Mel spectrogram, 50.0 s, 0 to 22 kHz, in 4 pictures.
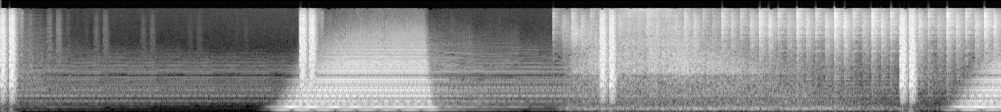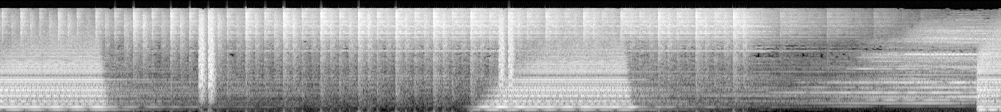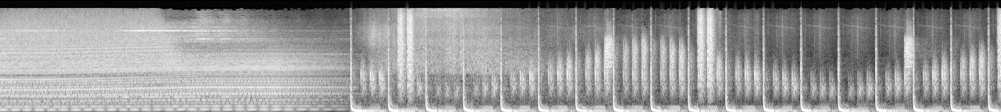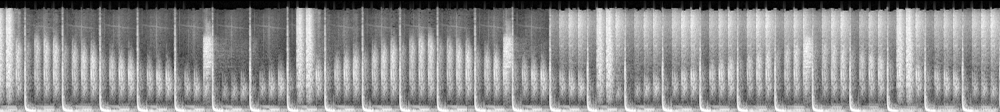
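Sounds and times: electronic dance music: 0.0 - 0.8, 3.6 - 6.3, 6.9 - 50.0
low synthesized drone: 0.3 - 7.3, 11.8 - 14.8, 18.4 - 33.1
pulsing bass line: 3.3 - 7.2, 11.8 - 15.0, 18.3 - 21.5, 24.7 - 50.0.

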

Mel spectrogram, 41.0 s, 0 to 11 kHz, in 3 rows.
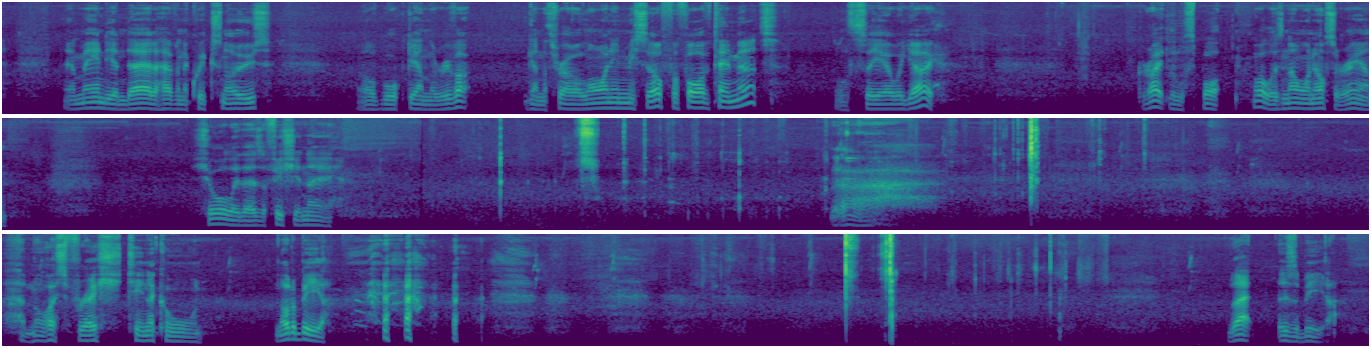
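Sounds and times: faint outdoor background: 0.0 - 41.0
tin opening crack: 19.4 - 22.3, 23.5 - 25.2, 35.8 - 38.3.

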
